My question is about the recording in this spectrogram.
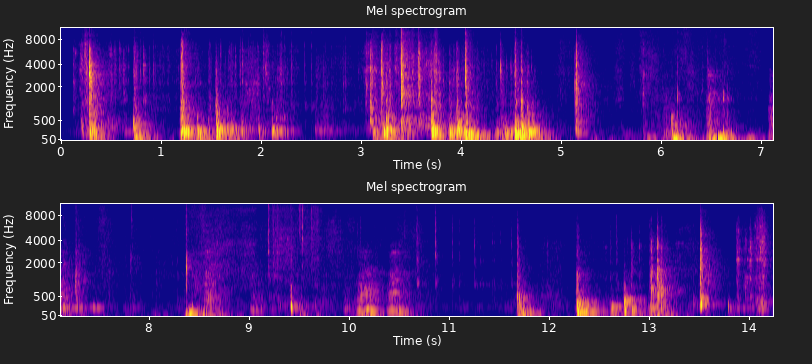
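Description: Repeated thunks, knocks and clicks of lithium trolling-motor batteries being settled and strapped down in a boat's battery compartment, with some rustling of handling in between.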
